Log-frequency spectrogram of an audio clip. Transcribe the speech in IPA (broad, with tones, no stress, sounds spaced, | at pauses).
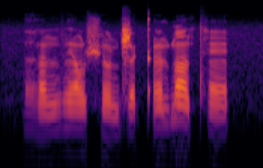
ɦ ɐ̃˩ n z ĩ˩ lˠ ʃ õ˩ ɖ͡ʐ ɐ˩ kʼ œ̃˥ ɓ ã˥ tʰ ɛ̃˩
